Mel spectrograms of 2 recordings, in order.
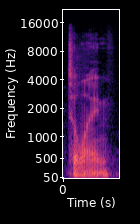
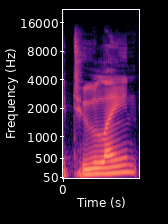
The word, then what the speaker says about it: Tulane: I'm a big voice texter, and if I say Tulane, it does TWO space LANE. Tulane. Maybe like we two should, lanes. It should be spelled like that.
